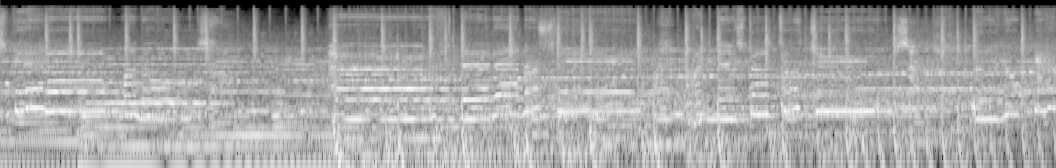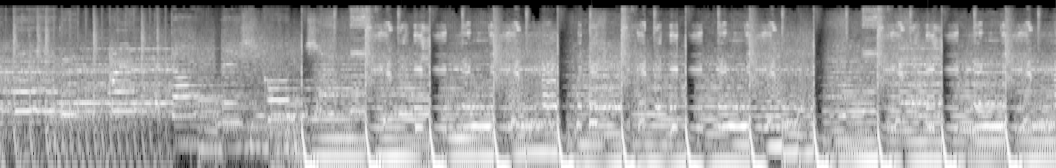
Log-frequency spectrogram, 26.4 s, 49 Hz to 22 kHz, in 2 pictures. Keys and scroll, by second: 3.0 F3, 3.3 Escape, 3.7 F3, 3.8 Escape, 4.2 Delete, 5.4 shift+F2, 5.6 Escape, 23.2 F3, 24.8 shift+F2, 25.2 Escape.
